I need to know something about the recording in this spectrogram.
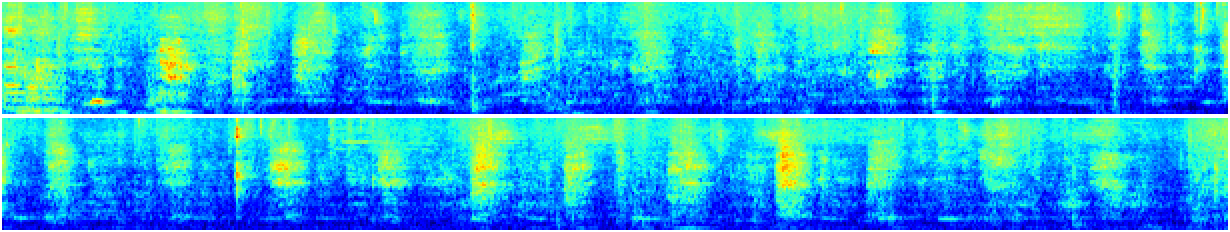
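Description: A border collie panting during rough play, tugging at a cushion, with irregular short scuffs and rustles of bedding and cloth throughout.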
